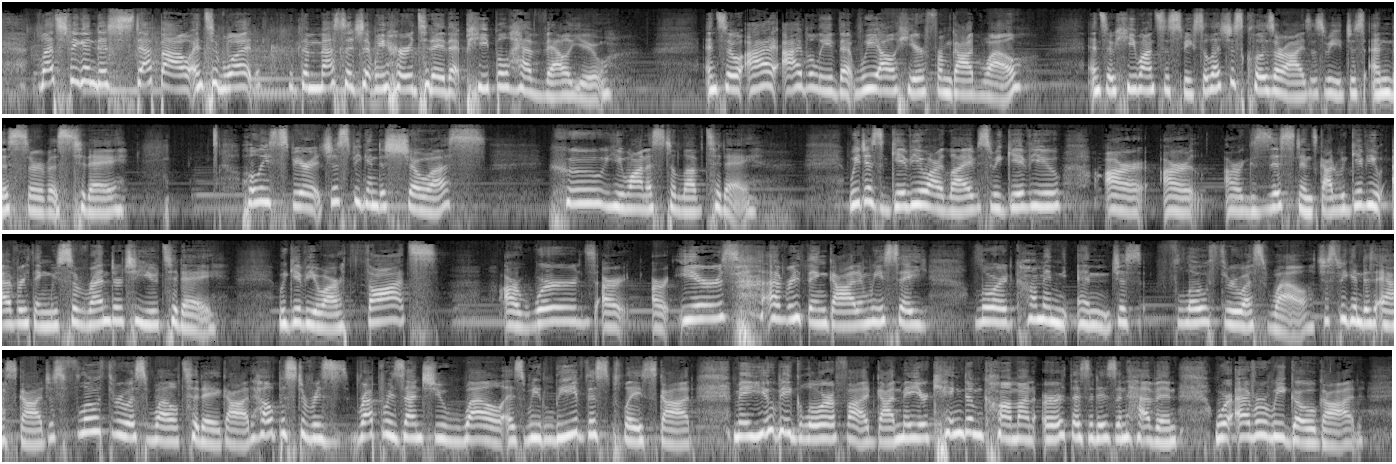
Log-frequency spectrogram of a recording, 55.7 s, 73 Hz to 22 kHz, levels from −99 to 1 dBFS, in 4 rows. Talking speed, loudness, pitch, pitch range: 165 wpm, -16 LUFS, 240 Hz, 210-270 Hz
